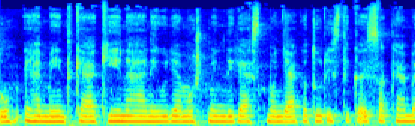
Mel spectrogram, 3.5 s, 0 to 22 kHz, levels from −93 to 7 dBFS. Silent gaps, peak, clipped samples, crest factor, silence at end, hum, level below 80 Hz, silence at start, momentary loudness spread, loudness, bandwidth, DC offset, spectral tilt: none; -10 dBFS; under 0.1%; 12 dB; 0 s; none; -50 dBFS; 0 s; 5 LU; -23 LUFS; over 20 kHz; under 0.1%; -6.5 dB/octave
